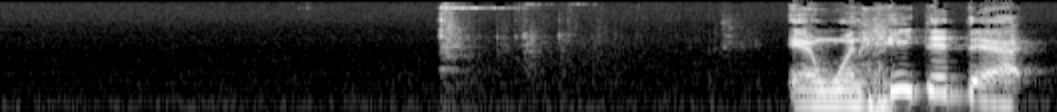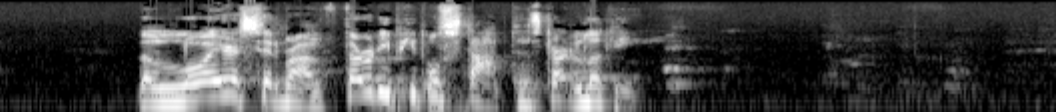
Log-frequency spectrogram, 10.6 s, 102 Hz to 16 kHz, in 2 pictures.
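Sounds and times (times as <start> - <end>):
coins from a pocket dropped and jingling: 2.2 - 3.1
speech: 3.9 - 5.2, 6.0 - 8.6.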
